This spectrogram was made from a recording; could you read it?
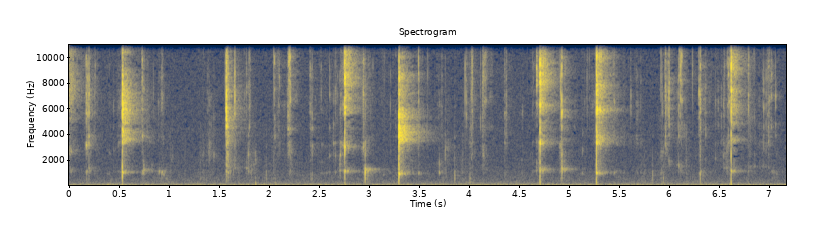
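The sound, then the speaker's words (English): Someone mimics wet gum chewing, smacking and snapping the gum in a loose, irregular rhythm of sharp pops, with no talking. “chewing gum in my ear, okay? She was popping the gum, too.”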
